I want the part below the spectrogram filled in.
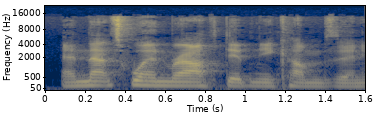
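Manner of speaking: normal talking voice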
